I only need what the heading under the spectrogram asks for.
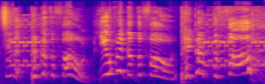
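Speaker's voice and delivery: high, loud frantic pleading with a laugh breaking in; half-laughing, half-terrified shouting at her sister; panicked yelling. Retold or imitated. Big sister yelling at Caesar to answer the police, panicked.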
